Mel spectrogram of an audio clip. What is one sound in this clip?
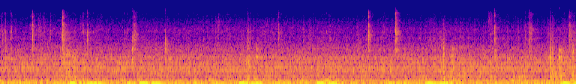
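Footsteps creak softly on wooden floorboards.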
